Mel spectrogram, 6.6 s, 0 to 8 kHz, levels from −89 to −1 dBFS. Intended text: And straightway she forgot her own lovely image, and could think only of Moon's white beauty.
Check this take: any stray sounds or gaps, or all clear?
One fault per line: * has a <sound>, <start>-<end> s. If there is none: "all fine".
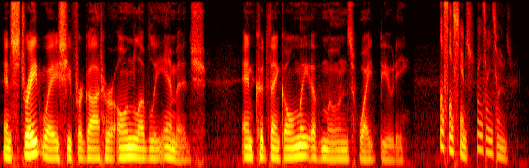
* has a chirp, 5.5-6.4 s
